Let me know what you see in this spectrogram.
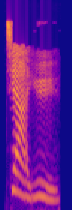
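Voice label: "驾驭", Mandarin Chinese; chinese-flashcards; hsk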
